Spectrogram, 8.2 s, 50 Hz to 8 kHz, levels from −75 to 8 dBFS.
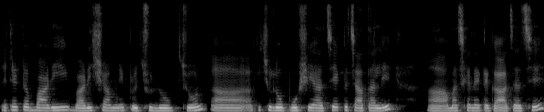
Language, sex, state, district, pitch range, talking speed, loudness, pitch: Bengali, female, West Bengal, Purulia, 180-205 Hz, 155 wpm, -27 LUFS, 190 Hz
